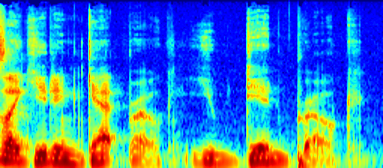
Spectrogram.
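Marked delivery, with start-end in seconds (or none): 1.3-2.4 hurt whisper. Acted. Hurt reply to betrayal.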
